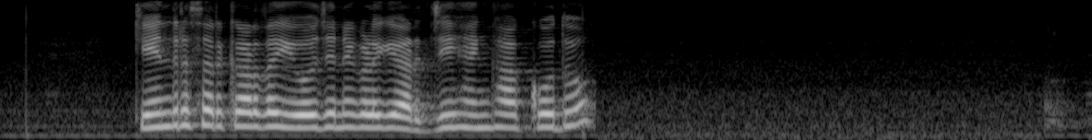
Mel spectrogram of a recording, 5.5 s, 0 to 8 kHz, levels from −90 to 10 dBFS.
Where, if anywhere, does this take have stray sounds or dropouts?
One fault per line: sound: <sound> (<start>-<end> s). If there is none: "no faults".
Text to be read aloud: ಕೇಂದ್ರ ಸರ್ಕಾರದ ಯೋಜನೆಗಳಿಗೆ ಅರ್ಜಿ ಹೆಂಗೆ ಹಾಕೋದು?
no faults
